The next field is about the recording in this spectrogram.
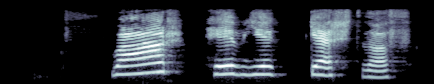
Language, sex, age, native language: Icelandic, female, 8, Icelandic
